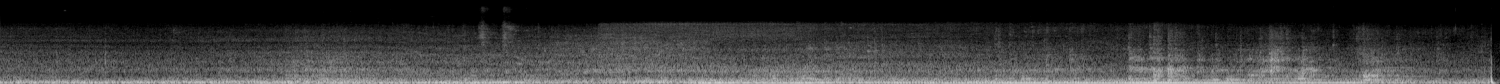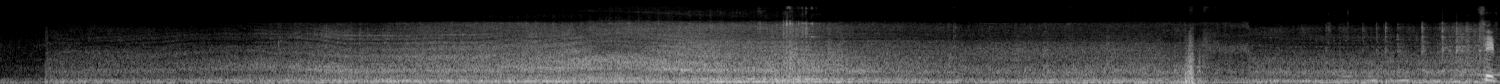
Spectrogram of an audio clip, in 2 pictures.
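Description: Road traffic going by close at hand: heavy diesel trucks and a pickup with a steady low engine and tyre rumble. There is a sudden break about halfway through. After it, quieter traffic noise continues, with a diesel truck approaching near the end.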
